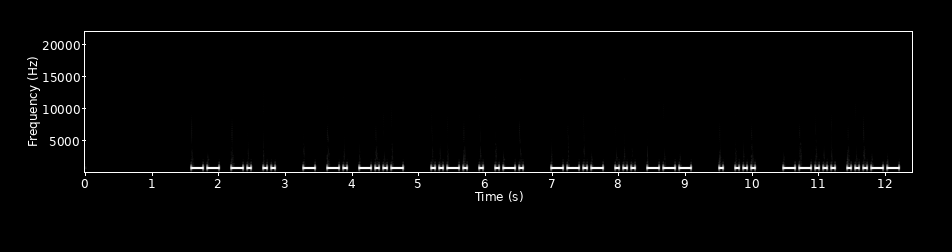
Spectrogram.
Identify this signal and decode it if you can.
Morse code, heard as a keyed tone, about 20 wpm, 700 Hz. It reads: MNI TNX FER QSO ES 73
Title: Speed-Racing Common QSO Phrases - 17wpm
